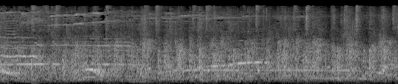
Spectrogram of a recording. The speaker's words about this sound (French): On s'arrête là. On vous applaudit.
